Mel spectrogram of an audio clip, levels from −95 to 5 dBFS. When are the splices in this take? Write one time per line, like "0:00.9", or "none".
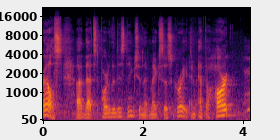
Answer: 0:02.9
